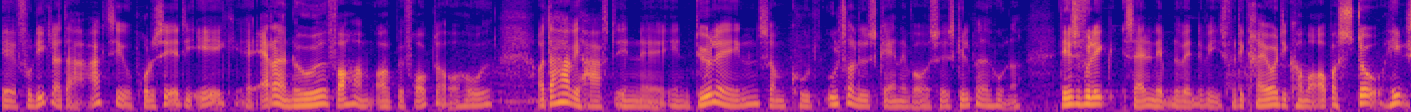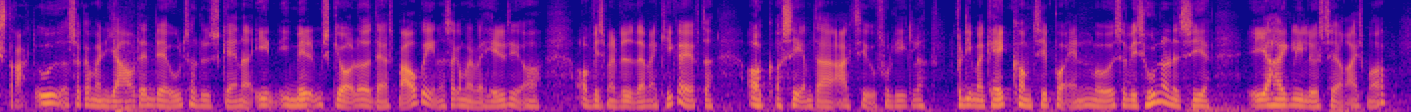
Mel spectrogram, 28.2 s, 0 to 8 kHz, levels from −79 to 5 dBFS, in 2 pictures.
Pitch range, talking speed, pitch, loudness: 105-125 Hz, 230 wpm, 115 Hz, -23 LUFS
